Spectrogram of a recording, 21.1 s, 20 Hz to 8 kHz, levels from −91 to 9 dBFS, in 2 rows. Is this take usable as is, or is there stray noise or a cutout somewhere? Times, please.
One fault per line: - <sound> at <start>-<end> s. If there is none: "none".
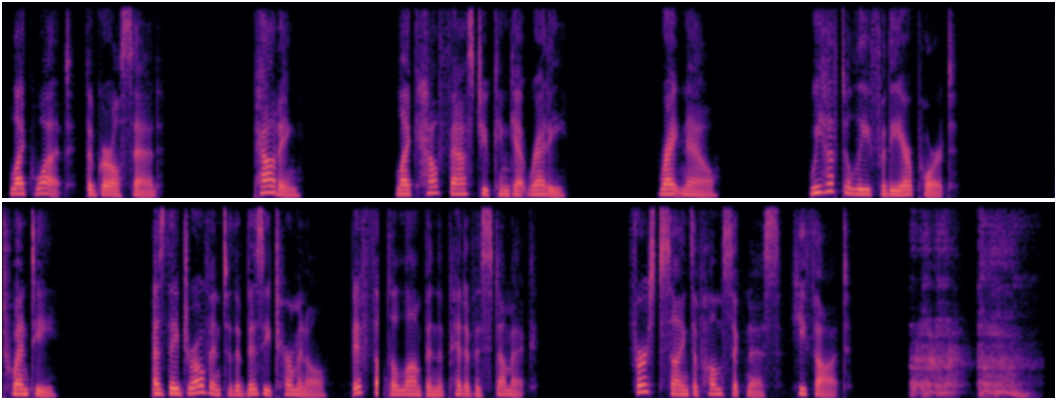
- dropout at 14.3-14.4 s
- throat clearing at 19.6-21.0 s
